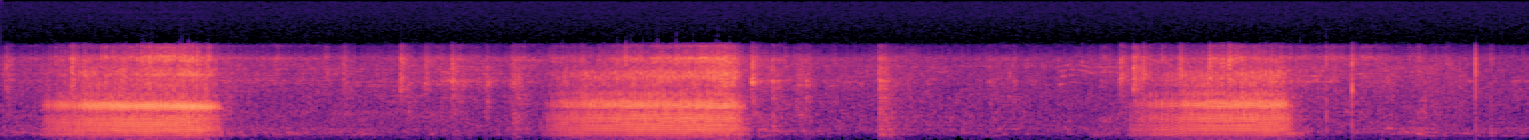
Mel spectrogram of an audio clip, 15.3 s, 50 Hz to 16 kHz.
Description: this is cushdee the shar pei snoring like a gutted rhino, at 15 weeks old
